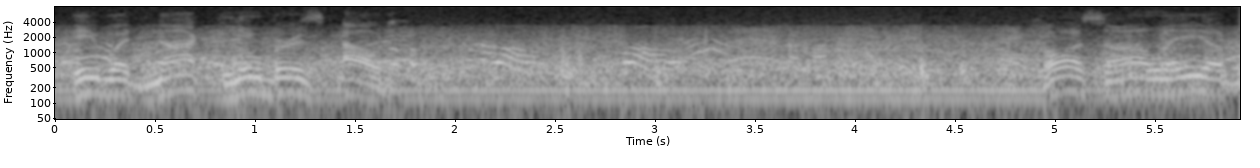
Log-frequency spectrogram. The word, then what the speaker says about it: Lubbers: Indonesia Mohammad Ali against Rudy LS or lubers it's pronounced both ways luers is probably more technically correct anyway it's the way Rudy wants it said see how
